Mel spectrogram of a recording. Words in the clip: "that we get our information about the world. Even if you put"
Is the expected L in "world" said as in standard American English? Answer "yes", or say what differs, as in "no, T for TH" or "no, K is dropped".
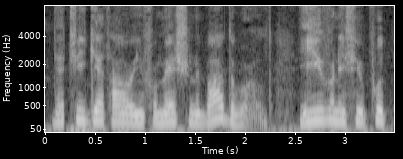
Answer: yes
